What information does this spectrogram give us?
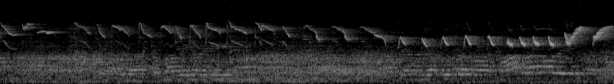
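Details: Oriental white-eye singing a fast run of high descending chirps, then a brighter, louder series of sharp whistled notes repeated more than twice a second toward the end, over a steady background hiss.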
